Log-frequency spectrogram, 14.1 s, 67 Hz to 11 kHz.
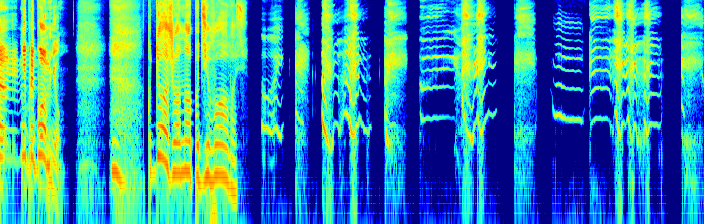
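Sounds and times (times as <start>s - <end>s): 
speech: 0.0s - 4.9s
whimpering wailing cries: 5.3s - 10.0s, 11.1s - 13.9s.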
